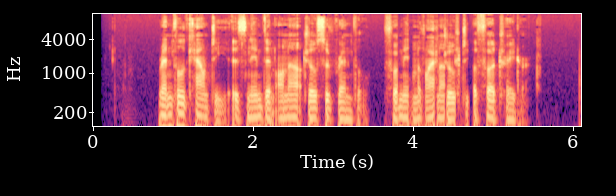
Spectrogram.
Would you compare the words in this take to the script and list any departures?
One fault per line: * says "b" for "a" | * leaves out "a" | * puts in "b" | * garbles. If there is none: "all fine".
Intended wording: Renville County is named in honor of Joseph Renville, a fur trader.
* leaves out "of"
* garbles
